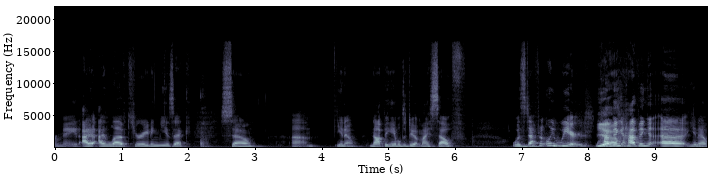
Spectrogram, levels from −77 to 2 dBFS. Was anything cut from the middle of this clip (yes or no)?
no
